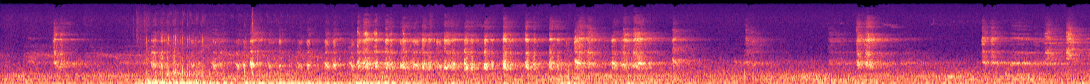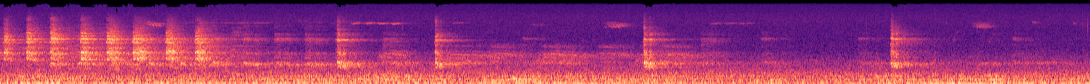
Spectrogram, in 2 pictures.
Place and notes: Fen Covert, Suffolk, UK - Evening phesants and buzzard; the woodland darkens
A damp, chilly January evening - pheasants squabble before roost, crows chat to each other and a buzzard mews overhead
